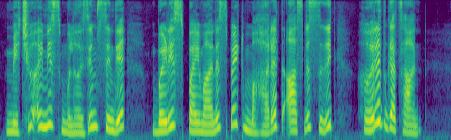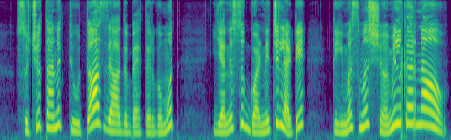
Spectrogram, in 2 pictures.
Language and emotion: Kashmiri, surprised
